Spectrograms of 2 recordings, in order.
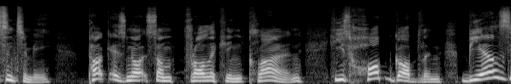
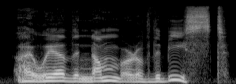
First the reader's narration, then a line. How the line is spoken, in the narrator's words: leaned close to my Puck in order to growl in his ear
